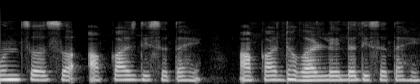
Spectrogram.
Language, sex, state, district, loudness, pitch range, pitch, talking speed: Marathi, female, Maharashtra, Solapur, -16 LUFS, 195-210 Hz, 205 Hz, 130 wpm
